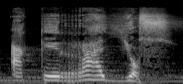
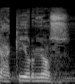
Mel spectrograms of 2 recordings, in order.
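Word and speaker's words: ἀκέραιος: Donc on prononce akios. Bon souvent moi je m' je me trompe, je dis akéos.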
